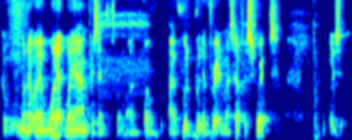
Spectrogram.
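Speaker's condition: Stammer; developmental, since earliest childhood, language and learning issues, twin stammers, childhood speech therapy, worse than twin; mild, comes and goes, often unnoticed by listeners, obvious to self; difficulty on certain words and sounds, p sounds become more like b; repeated sounds, repeated words

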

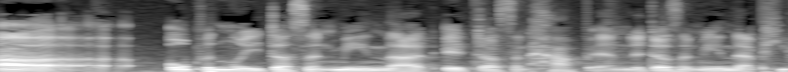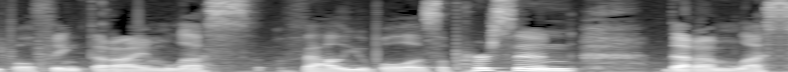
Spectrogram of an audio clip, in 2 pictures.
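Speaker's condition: No condition

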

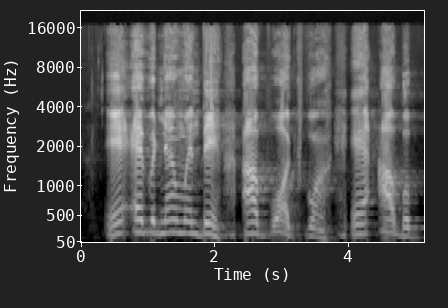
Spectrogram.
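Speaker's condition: Cerebral palsy; first word at age five

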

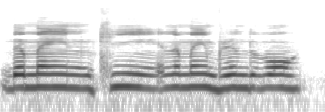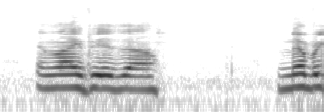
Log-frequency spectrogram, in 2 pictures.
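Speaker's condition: Cerebral palsy; speech not affected by disability

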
